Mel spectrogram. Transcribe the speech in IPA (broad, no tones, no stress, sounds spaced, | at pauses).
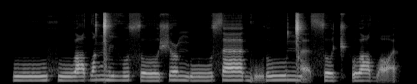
uː x uː dˤ ʌ ŋ͡ǀ i ɦ u s ʊː ʃ ə˞ ŋ uː s æː ɡ ṵ ɾ uː ŋ͡ǀ æ̰ s ʊ t͡ʃʼ ʊː dˤ æ̰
